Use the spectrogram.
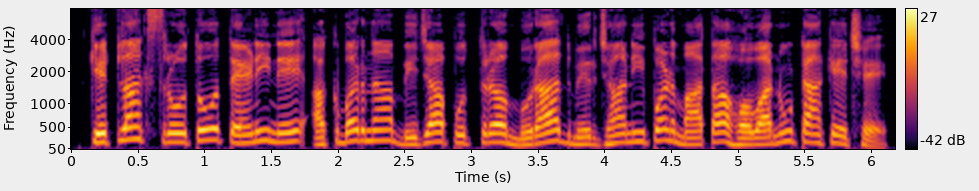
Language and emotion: Gujarati, neutral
